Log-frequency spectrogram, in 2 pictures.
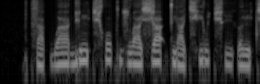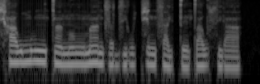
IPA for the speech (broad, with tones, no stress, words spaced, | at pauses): t͡sa˨k̚wa˧ ɡi˥˧mt͡ɕʰo˦k̚d͡zwa˧ ɕa˦ʔt̪ja˨˩t͡ɕʰju˥˧t͡ɕʰi˨ʔ ə˨˩n t͡ɕʰa˦wmu˥˧ŋ t̪ã˧n̪ɔ̃˧ŋmã˥˧ d͡zə˧d͡zju˧t͡ɕə˧nsa˨˩j t̪ẽ˨˩t̪a˧w sja˧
